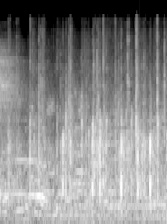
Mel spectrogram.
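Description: Scattered applause from a small outdoor crowd: irregular individual hand claps with faint voices beneath.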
